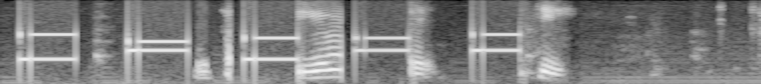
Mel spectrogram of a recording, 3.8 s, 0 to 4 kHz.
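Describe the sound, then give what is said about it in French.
Five crisp phone keypad DTMF tones beep in quick succession as a star code is dialed to check a phone plan. Each is a steady dual-pitched note, with short bursts of a voice slipping in between them, before a quieter, noisy tail. “Vous pouvez vérifier avec le code étoile 223, étoile 20, 223 étoiles.”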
